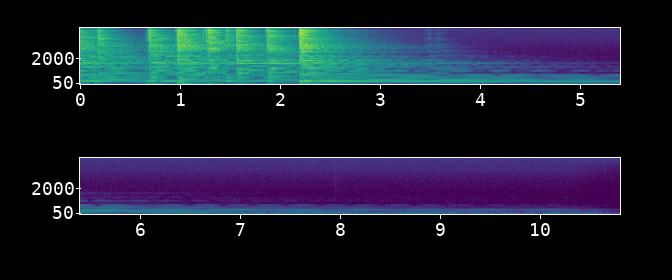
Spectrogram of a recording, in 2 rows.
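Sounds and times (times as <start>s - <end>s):
solo saz playing: 0.0s - 6.4s.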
